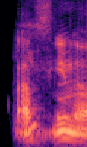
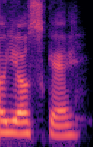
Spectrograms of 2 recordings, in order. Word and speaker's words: Yosuke: Yusuke? I'm terrible at names. Yasuke? Is it? I Can don't you think. No, spell it's it? not. Yosuke. Oh, Yosuke.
